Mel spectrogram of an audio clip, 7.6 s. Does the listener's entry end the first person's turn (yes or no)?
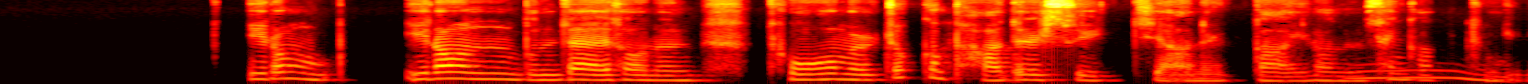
yes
